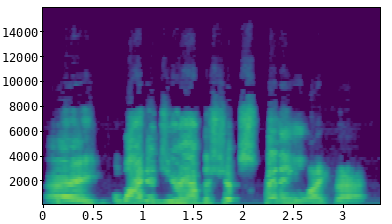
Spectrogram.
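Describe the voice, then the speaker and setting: A man playing a cocky, free-spirited space pilot in a comic radio play, rambling and repeating himself in halting bursts. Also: very high voice, huge pitch swings, heavy background noise, exaggerated voice. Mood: casual, exasperated.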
